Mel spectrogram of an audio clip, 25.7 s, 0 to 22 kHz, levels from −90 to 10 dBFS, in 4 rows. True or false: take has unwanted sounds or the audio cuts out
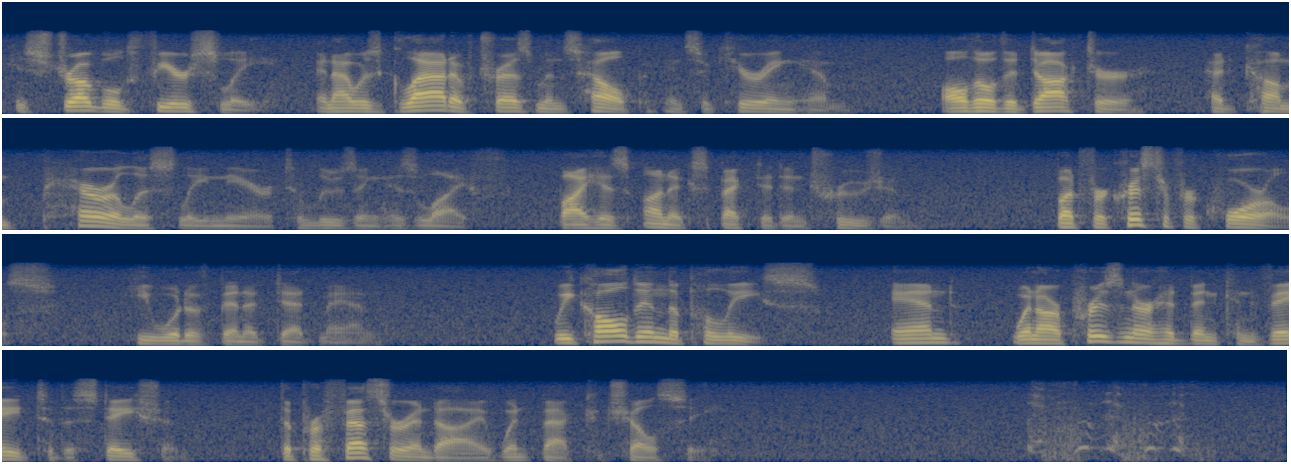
true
